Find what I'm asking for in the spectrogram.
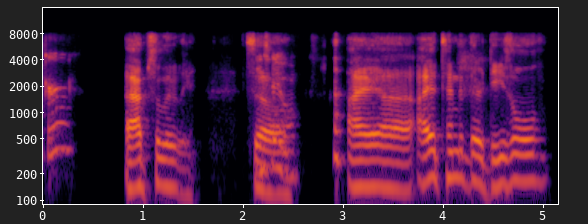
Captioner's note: chuckles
